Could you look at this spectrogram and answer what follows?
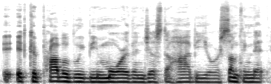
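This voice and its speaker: A middle-aged man from Guyana, a singer, chatting in an interview in a soft, halting way with many fillers. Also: medium pitch, level tone. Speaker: guest singer. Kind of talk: casual interview chat.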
